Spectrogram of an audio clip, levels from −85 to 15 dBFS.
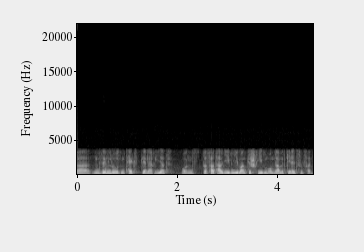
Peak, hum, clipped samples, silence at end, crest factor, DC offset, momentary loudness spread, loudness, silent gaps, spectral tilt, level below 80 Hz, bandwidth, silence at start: -2 dBFS; none; under 0.1%; 0 s; 16 dB; under 0.1%; 11 LU; -19 LUFS; none; -10.5 dB/octave; -66 dBFS; 3.8 kHz; 0 s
